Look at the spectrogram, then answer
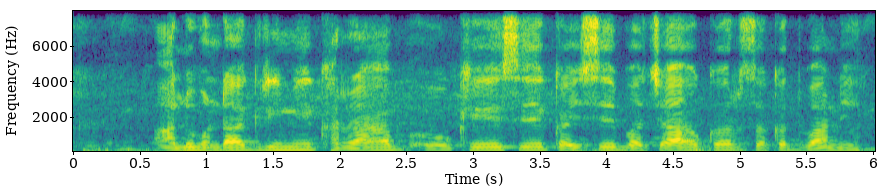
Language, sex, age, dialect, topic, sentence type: Bhojpuri, male, 25-30, Western, agriculture, question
